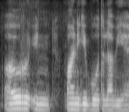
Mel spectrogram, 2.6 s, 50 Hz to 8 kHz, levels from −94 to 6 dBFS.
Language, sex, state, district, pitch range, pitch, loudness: Hindi, male, Uttar Pradesh, Saharanpur, 130-145 Hz, 140 Hz, -15 LUFS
